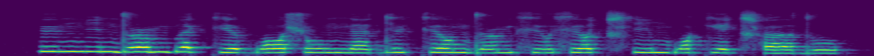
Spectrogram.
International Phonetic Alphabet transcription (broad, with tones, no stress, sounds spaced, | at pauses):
y˦ ŋ i˦ n d ə˞˦ m b ɛ˦ kʲ œ˨ b ɔ˨˦ ʃ u˨ ŋ ɛ˨ d y˦ kʲ ɔ˦ n d ə˞˨ m xʲ u˨ xʲ ɔ˦ t͡ɕʰ i˦ m b ɔ˦ kʲ ɛ˦ t͡ɕʰ œ˨ ə̯ d u˨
